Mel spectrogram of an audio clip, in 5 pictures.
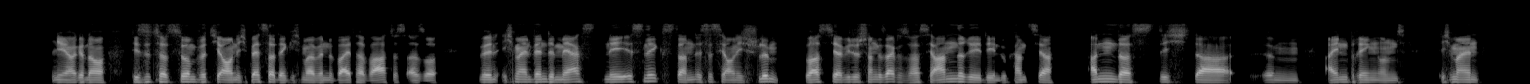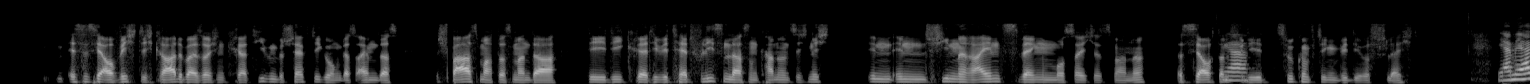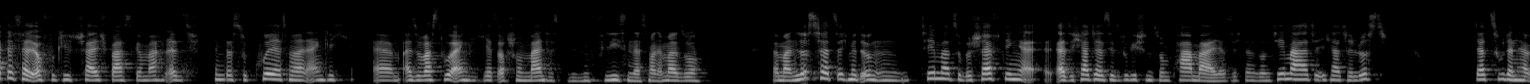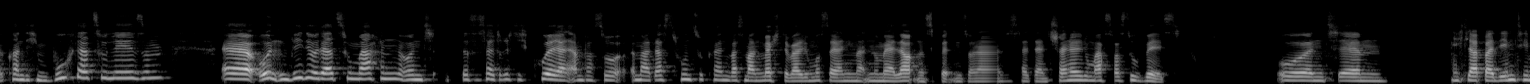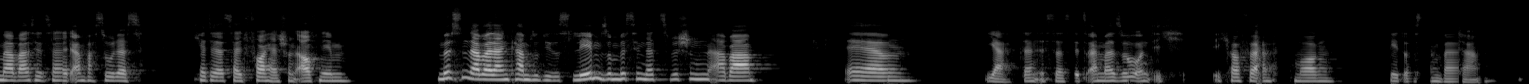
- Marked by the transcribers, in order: other background noise; tapping; other noise; static; distorted speech
- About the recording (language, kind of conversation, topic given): German, advice, Wie kann ich meinen Perfektionismus loslassen, um besser zu entspannen und mich zu erholen?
